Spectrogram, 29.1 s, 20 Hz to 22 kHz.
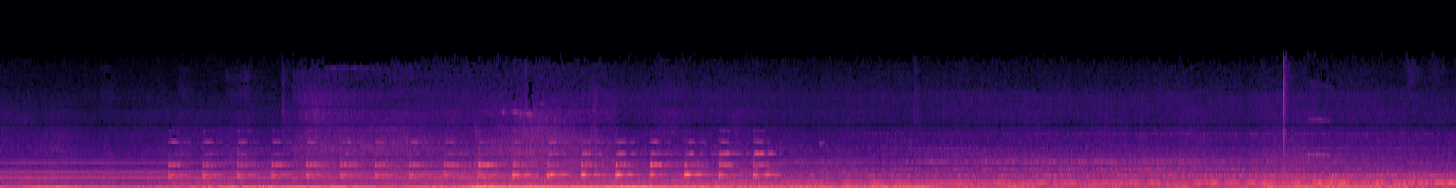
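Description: NJ Transit Bombardier ALP-45DP locomotive moving slowly past close by, with a low hum that steps up and down in pitch and stops about two-thirds of the way through, leaving the rumble of the train rolling on. A bell rings about one and a half times a second from about three seconds in until about sixteen seconds in.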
